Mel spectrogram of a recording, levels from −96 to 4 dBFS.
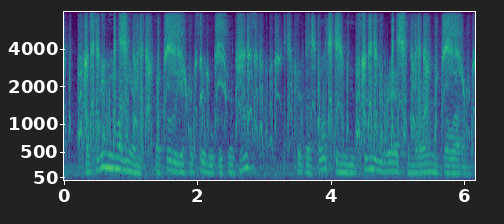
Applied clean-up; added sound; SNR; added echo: none; Animal; -5 dB; none.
